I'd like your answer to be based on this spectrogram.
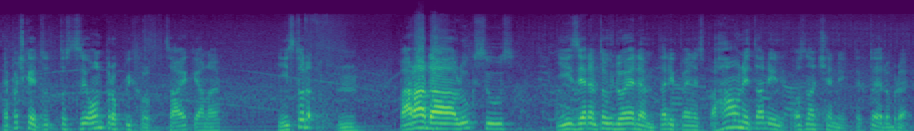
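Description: A man giving casual gameplay commentary, excitable, swearing a lot and panicking loudly when things go wrong. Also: fairly high pitch, a little hiss or hum. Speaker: let's play gamer.

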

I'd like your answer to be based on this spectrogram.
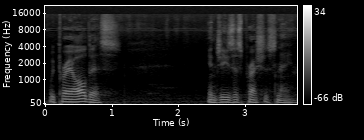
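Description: A man serving as pastor, leading a sermon and communion in a measured, prayerful cadence, his voice ringing with a long echo in a large church. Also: low voice, warm tone. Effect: long echoing church reverb. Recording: long reverb in a large hall.

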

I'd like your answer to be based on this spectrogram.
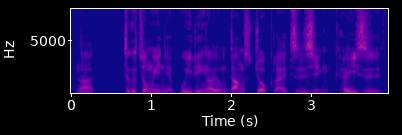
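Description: A man with a Taiwanese Mandarin accent teaching drumming technique, explaining patiently and methodically with frequent soft "oh" fillers. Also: low-pitched, a little fast. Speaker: drum teacher. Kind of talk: instructional explanation.

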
